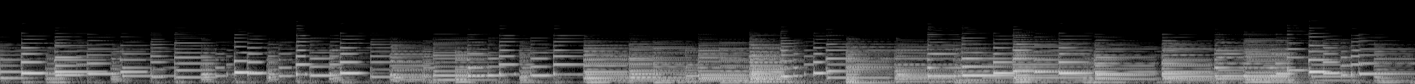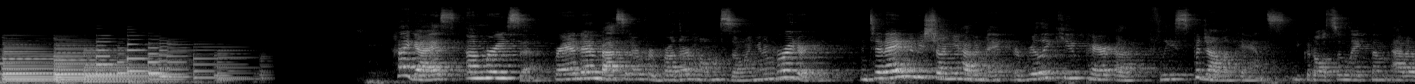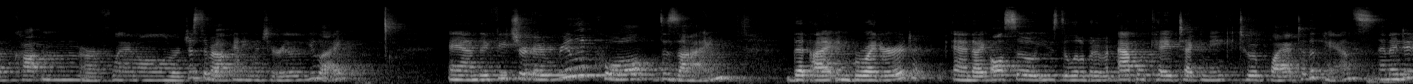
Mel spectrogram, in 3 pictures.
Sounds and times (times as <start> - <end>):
Speech: 18.1 - 31.9, 32.8 - 35.6, 36.2 - 42.4.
